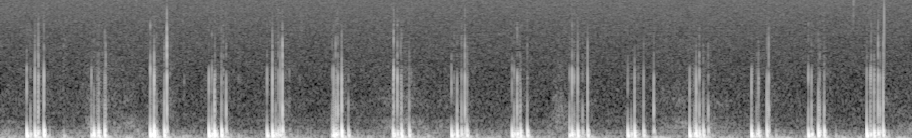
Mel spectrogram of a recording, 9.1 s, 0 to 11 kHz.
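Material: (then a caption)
Cork. A large, round, flat cork board or trivet, thin and solid, is held upright close to the microphone while its surface is scratched and rubbed with fingertips and nails. The result is a steady series of short, dull, low rumbling scrapes, about one every 0.6 seconds, with faint brighter scratchy edges. Each burst stops dead with no ring.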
